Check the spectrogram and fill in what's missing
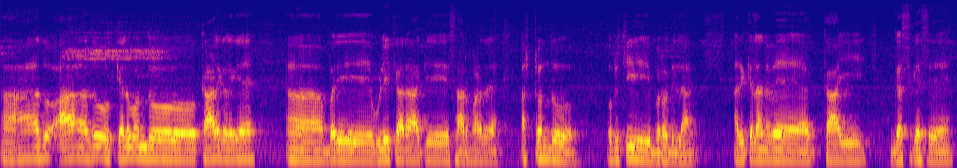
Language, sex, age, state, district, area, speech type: Kannada, male, 60+, Karnataka, Chamarajanagar, rural, spontaneous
